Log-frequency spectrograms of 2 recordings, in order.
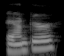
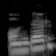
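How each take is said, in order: First: The first vowel sounds like the one in 'and'. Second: The first vowel sounds like the one in 'on'. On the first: The speaker calls it wrong. "not like A N D E R" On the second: The speaker calls it right. "it's pronounced Onder, like O N D E R"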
